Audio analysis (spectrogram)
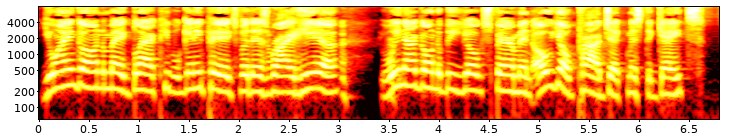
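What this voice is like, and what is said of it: Impression of Diamond and Silk. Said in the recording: “that's a racist accent, that's almost spot on ... that's exactly what they sound like”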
